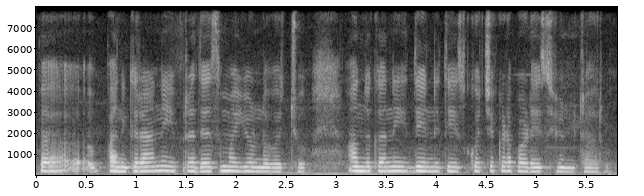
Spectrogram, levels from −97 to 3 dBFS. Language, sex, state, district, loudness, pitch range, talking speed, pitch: Telugu, female, Andhra Pradesh, Krishna, -16 LUFS, 190-210 Hz, 115 wpm, 205 Hz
